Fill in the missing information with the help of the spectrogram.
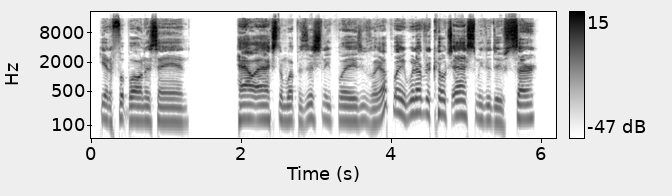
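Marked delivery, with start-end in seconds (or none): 3.9-5.9 put-on respectful, polite little boy voice. Retelling a sheriff's visit, quoting the woman's little son, imitating a respectful little boy. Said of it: "Very respectful little boy".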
